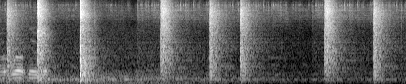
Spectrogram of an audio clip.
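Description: Kitchen work at a counter: a series of sharp, heavy knocks, about seven, coming unevenly every half second to a second and a half.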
